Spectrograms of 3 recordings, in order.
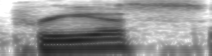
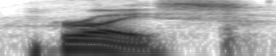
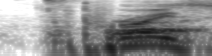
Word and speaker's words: Preuss: the Toyota Prius, and a lot of people pronounce my name Prius, but it's it's Preuss. Preuss as in Prussia.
